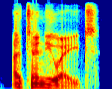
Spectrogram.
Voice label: "attenuate", British

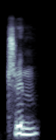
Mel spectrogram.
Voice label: "trim", Indian

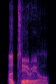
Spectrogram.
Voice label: "arterial", British

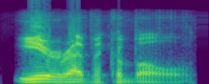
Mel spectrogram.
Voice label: "irrevocable", American

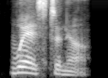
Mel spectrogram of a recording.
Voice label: "westerner", Indian

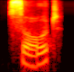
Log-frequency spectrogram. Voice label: "sort", Indian

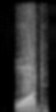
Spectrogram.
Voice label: "wad", American

